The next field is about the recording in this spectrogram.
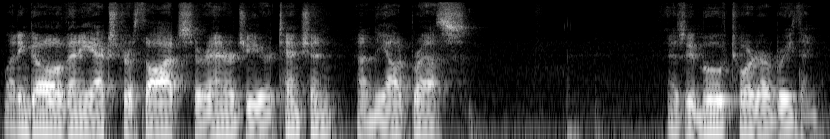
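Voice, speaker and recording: A man leading a guided meditation in a calm, unhurried manner, leaving long pauses between phrases. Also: mid-range voice. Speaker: meditation teacher. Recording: echoey room sound.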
